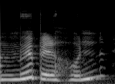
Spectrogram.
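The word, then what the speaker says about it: møbelhund: Und zwar Möbelhund. Also es schreibt man mit D am Ende, aber das D äh, spricht man nicht so richtig mit aus.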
